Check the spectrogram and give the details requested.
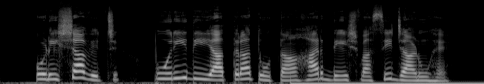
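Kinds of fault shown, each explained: DC step: a low thump lands at 2.91 s, right after "ਪੁਰੀ ਦੀ ਯਾਤਰਾ ਤੋਂ", while the speech carries on unaltered. The waveform's zero line jumps by about -28 dBFS there and stays offset to the end, as when a converter recalibrates or an offset input switches in.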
